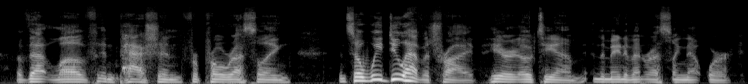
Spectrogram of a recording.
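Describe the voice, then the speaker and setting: Someone with an American accent talks at a moderate pace in a normal speaking voice. The recording is very clean with a silent background, dry and close with no echo. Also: man. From Lake Tahoe area, US West. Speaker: wrestling podcast co-host. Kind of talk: casual chat; show outro.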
